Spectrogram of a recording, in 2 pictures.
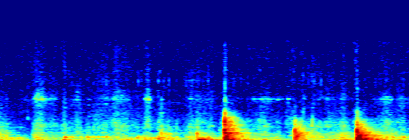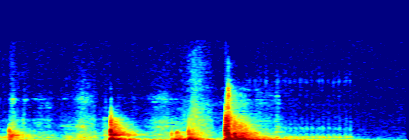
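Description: A metal level knocks and taps against a wooden floor.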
